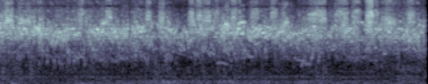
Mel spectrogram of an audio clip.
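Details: Budgerigars in an aviary colony chirping together: a dense, continuous wash of overlapping high chirps, warbles and squeaks with no pauses.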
